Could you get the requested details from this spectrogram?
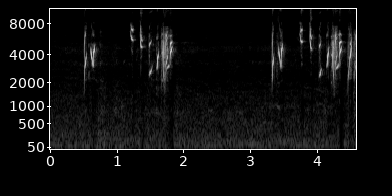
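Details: A 12-year-old parva-type European goldfinch gives two short bursts of high twittering notes and bright chips, separated by a pause of about a second and a half.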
